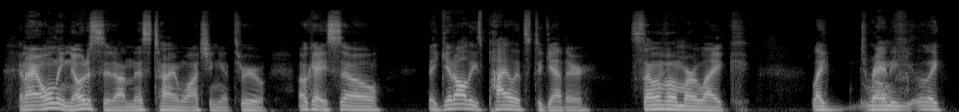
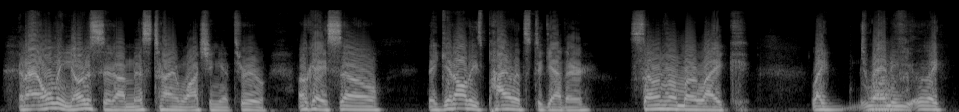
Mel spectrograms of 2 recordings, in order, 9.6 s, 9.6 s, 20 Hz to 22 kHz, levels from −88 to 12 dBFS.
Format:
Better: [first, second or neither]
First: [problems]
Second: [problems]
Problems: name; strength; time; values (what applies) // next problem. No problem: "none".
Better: first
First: none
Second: distortion; heavy; 6 dB below the speech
